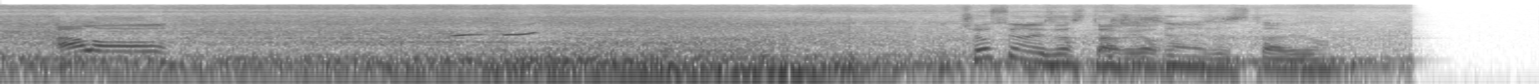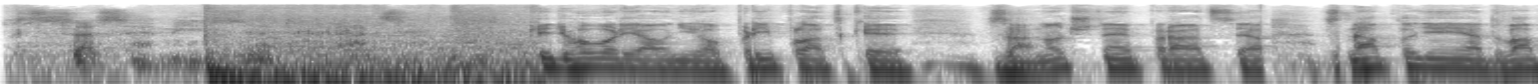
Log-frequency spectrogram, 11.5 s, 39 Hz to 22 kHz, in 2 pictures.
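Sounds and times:
speech: 0.2s - 1.0s, 3.6s - 5.2s, 6.0s - 11.5s
car driving past with rumble and tire hiss: 1.4s - 3.8s
faint high whistle: 1.7s - 2.1s.

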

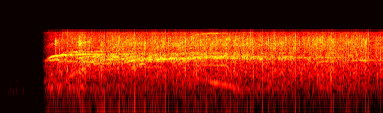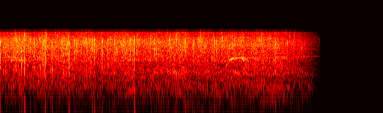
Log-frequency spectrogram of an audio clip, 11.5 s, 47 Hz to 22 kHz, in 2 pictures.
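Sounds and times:
crowd cheers and whoops: 0.6s - 6.6s, 8.9s - 10.5s
crowd applause: 0.6s - 10.6s.

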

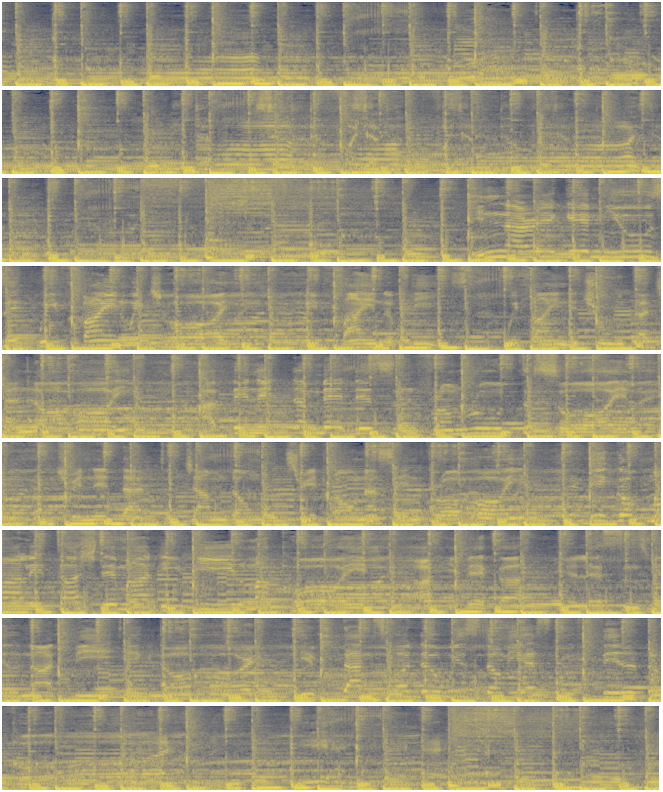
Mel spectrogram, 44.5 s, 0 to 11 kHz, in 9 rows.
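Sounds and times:
music track with driving drum beat, deep bass and melodic instruments: 0.0s - 44.4s.

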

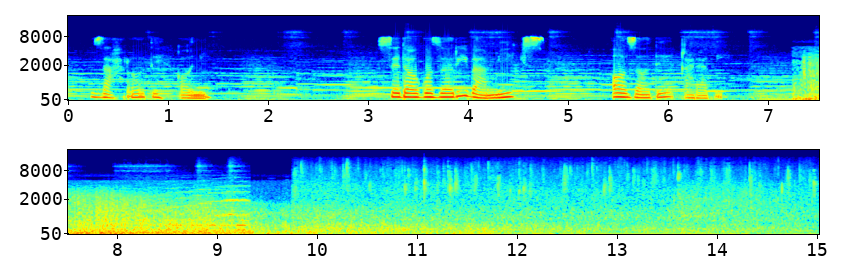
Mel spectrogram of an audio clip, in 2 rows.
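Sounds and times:
speech: 0.2s - 1.5s, 3.1s - 6.7s
heavy rain drumming on surfaces: 7.3s - 15.0s.

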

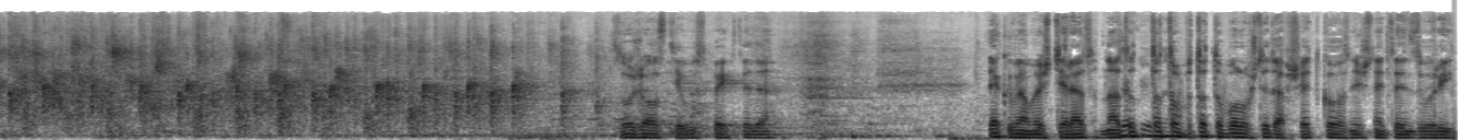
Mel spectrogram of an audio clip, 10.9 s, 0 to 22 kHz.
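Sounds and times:
crowd applause in a large room: 0.0s - 6.9s
speech: 4.7s - 6.2s, 7.4s - 10.9s.

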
